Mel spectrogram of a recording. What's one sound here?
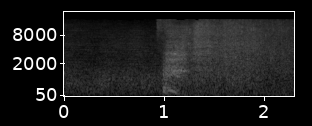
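A swimmer breaks the surface with a splash.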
